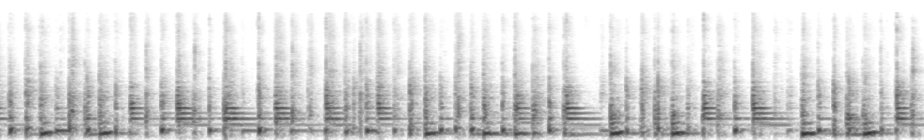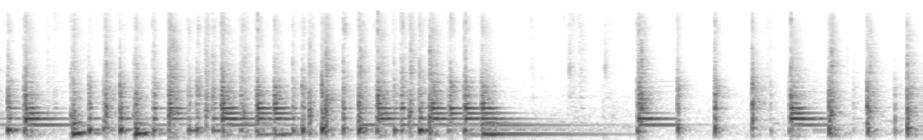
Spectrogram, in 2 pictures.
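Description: Tabla played in teentaal: fast strokes on the wooden dayan's ringing pitched head, mixed with deep bass strokes on the metal-bodied bayan. About ten and a half seconds in, a long bass stroke rings out, the playing pauses briefly, and then the fast strokes resume.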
